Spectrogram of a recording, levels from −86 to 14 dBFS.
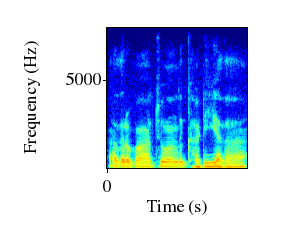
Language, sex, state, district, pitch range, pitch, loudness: Kannada, male, Karnataka, Bidar, 110-125 Hz, 115 Hz, -17 LUFS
